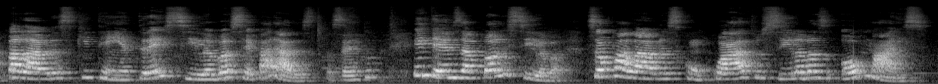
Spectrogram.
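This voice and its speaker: Brief: Brazilian woman teacher, high voice, patient slow explaining, far from a distant mic. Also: big pitch swings, fairly bright tone. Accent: Brazilian Portuguese. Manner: slow, careful explaining, repeating words syllable by syllable. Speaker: primary school teacher. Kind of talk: recorded remote class for children. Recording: very echoey room, voice from far off.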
